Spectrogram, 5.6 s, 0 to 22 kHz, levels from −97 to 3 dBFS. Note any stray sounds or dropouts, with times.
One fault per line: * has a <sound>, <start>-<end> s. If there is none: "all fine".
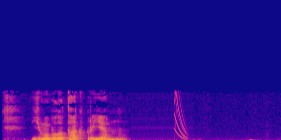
* has a chirp, 3.5-3.8 s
